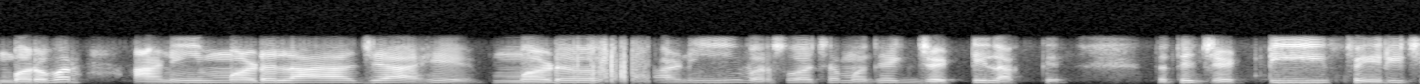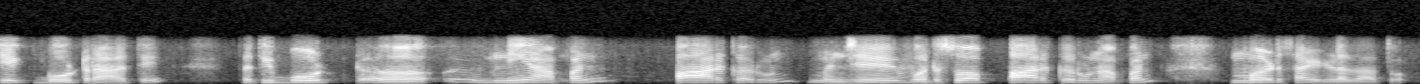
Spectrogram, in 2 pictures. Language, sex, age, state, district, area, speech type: Marathi, male, 30-45, Maharashtra, Yavatmal, urban, conversation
